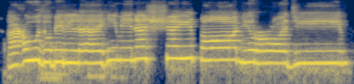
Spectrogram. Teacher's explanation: آپ نے جب اعوذ باللہ من الشیطان پڑھا، اس میں واو کا ساؤنڈ آ رہا ہے جبکہ اس میں صرف الف کا آئے گا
